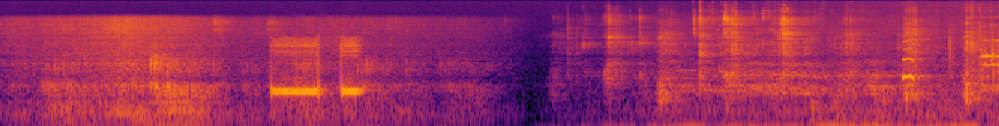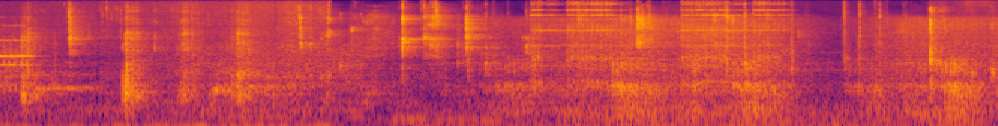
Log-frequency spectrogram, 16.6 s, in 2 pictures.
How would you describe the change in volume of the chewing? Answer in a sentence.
The volume of the chewing goes up, then down.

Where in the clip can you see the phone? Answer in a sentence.
The phone can be heard from 2.2 to 3.0 s, from 7.5 to 8.7 s and from 12.7 to 14.9 s.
